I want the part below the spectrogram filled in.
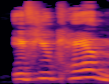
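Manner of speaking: ordinary talk, nothing marked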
